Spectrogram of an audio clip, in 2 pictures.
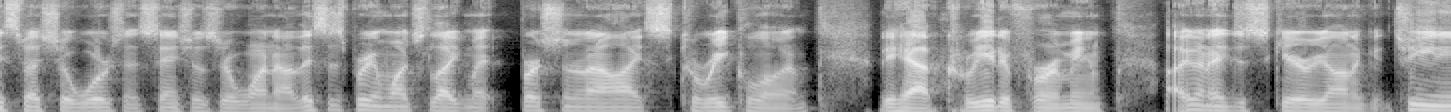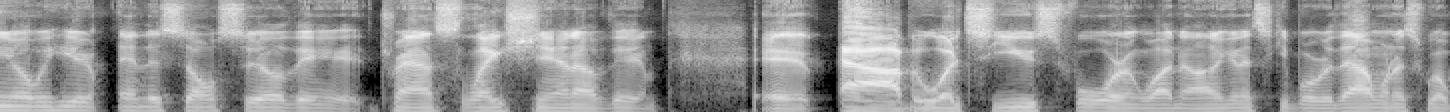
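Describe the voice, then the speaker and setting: A man's voice: on the low side, fairly even intonation, a little fast, clean tone, no room sound, studio quality. A man casually talking viewers through signing up for an app, thinking aloud with fillers and restarts. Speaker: app reviewer. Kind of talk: casual screen-recording walkthrough.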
